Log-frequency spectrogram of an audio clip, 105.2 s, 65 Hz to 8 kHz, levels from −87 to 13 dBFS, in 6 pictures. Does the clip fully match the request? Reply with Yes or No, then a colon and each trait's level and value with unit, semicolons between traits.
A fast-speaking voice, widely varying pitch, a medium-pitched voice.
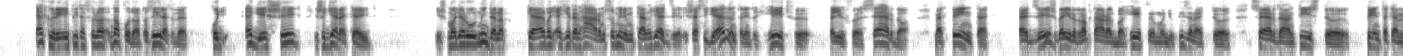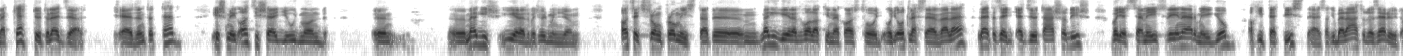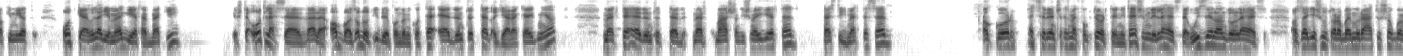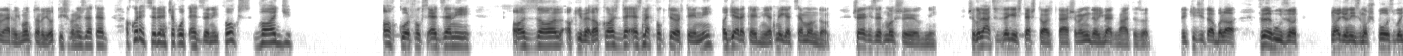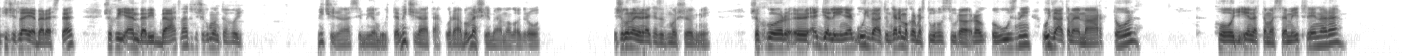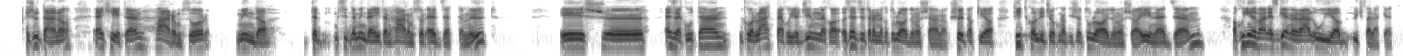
Yes: fast, 165 wpm; wide, 8.9 semitones; medium, 170 Hz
